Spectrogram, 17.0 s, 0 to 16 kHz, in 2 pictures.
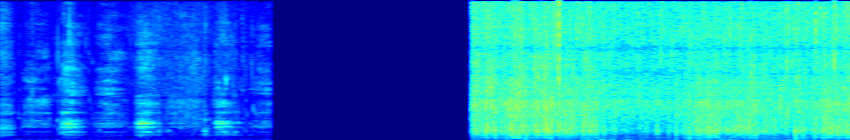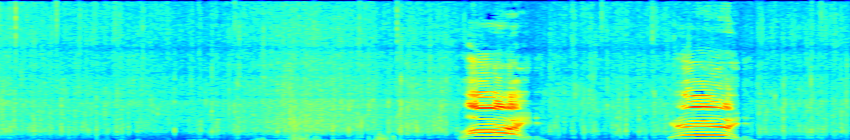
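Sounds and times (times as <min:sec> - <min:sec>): heavy rain on water: 0:04.7 - 0:17.0.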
